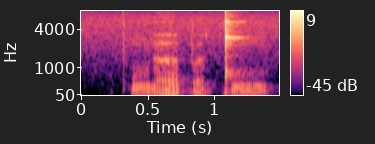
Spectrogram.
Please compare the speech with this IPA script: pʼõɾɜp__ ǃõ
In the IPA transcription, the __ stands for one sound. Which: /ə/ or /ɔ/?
ə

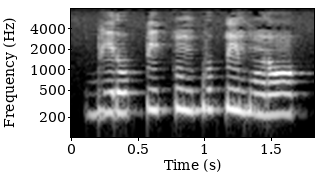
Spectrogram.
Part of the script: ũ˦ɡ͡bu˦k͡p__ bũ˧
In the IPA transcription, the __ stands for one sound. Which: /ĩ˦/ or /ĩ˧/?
ĩ˦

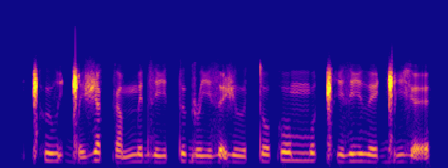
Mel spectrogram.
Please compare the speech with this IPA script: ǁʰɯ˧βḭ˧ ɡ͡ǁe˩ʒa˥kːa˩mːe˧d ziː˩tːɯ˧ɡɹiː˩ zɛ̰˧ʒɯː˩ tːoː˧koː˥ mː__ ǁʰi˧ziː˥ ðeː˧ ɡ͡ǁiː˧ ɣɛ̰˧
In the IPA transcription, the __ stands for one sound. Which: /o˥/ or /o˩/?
o˥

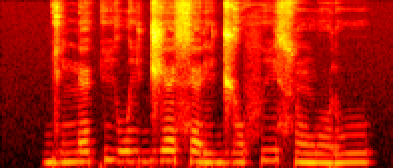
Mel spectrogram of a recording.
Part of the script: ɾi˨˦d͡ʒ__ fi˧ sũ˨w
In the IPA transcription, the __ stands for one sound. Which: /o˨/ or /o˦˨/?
o˦˨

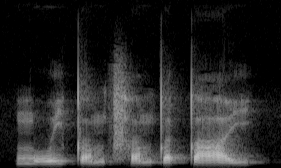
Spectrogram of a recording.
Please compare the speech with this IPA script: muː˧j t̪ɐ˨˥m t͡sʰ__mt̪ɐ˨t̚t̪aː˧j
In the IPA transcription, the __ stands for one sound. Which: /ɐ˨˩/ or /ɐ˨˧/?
ɐ˨˧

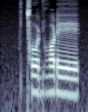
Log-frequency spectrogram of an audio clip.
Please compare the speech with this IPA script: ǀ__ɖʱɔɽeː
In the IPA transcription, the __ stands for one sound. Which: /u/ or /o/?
o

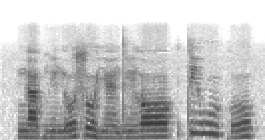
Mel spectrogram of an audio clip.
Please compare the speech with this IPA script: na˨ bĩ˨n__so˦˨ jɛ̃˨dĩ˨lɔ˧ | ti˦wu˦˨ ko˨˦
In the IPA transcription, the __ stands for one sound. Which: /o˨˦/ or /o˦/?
o˨˦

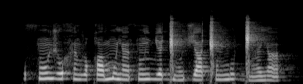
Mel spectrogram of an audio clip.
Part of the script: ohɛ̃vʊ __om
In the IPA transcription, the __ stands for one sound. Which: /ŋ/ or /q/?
q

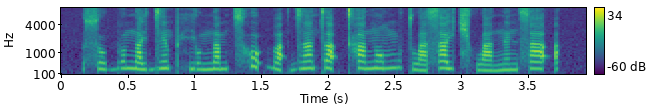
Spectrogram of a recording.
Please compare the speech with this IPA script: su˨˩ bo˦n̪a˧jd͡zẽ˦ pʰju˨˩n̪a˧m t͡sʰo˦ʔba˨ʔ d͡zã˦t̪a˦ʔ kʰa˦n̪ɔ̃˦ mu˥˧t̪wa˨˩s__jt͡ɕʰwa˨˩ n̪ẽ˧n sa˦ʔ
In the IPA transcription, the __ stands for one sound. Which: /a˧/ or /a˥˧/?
a˥˧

